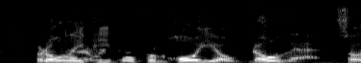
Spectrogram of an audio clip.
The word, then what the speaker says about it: Holyoke: Now, people from Holyoke don't say Holyoke; they say Hoyoke. So they almost take the L out. But only people from Holyoke know that.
